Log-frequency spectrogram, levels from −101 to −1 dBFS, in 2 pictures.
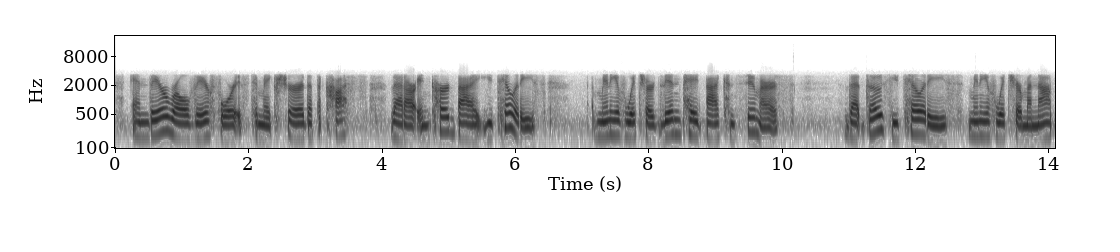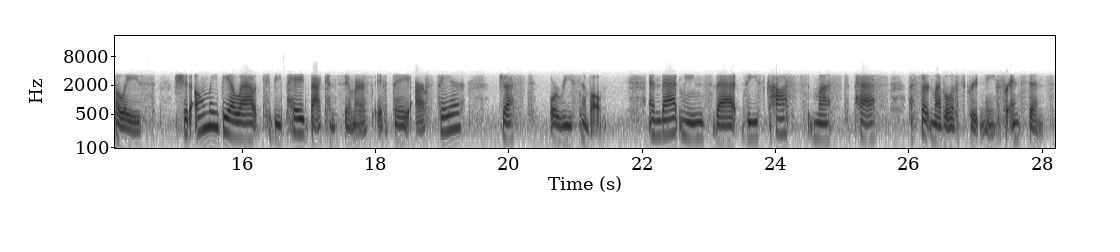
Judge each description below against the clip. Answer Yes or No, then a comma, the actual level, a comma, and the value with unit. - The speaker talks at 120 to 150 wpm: Yes, slow, 135 wpm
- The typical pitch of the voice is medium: No, high, 195 Hz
